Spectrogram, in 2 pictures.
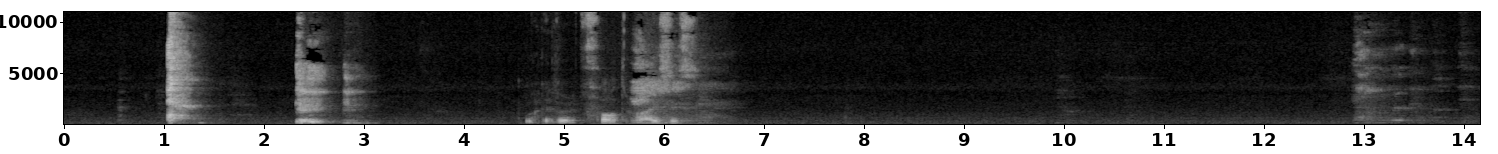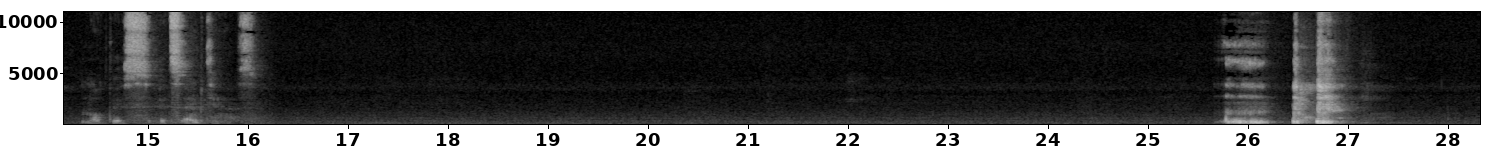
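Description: A middle-aged man speaks calmly in short bursts nearby, with pauses.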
